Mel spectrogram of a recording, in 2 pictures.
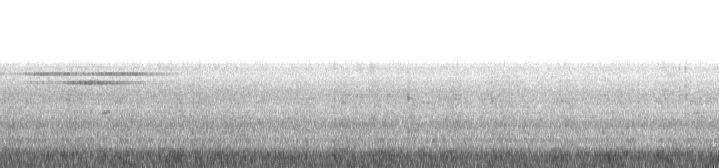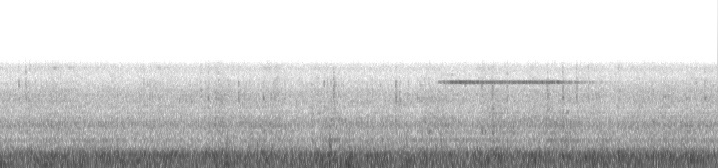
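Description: Freight train of autorack cars rolling past, a steady low rumble with faint clicks from the wheels on the rails. Two brief high thin tones, one near the start and one near the end.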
